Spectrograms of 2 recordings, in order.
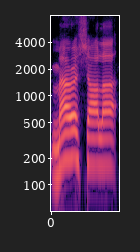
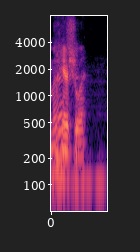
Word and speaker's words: Mahershala: All right, Marashala Ali. Okay, in MCU Vampire Adventure Blade. No, is it how do you spell it? Mahershala.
